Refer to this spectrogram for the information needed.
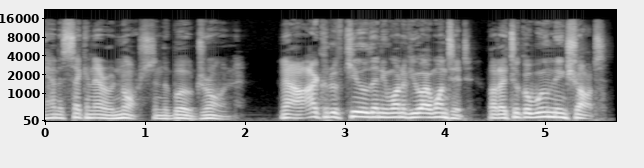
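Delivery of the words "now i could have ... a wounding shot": mildly raised, higher warning call. A narrator's reading. Archer to highwaymen after his warning shot, calling out. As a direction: call a firm warning across to them. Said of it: "Malik called to them".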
